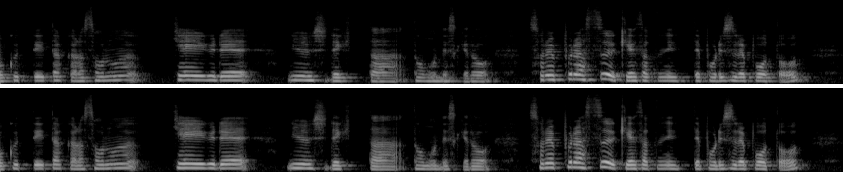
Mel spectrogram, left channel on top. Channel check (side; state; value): both; normal; correlation 0.52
